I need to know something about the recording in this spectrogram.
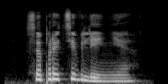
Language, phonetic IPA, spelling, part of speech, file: Russian, [səprətʲɪˈvlʲenʲɪje], сопротивление, noun, Ru-сопротивление.ogg
- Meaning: 1. resistance 2. (electrical) resistance 3. resistor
